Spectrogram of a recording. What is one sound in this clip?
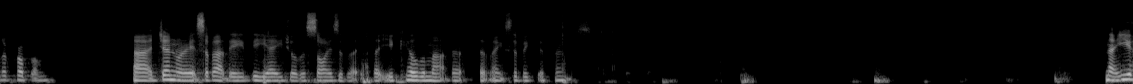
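A woman speaks calmly through a microphone in an online call.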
